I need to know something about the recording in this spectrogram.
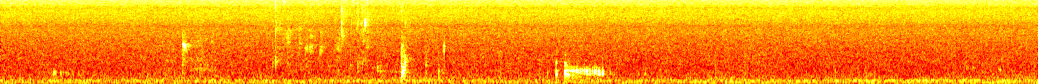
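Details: Stomach sounds recorded with microphone focused on the belly: soft gurgling rumble and a few faint squeaks over quiet room hiss; borborygmi.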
